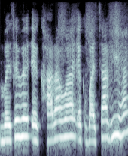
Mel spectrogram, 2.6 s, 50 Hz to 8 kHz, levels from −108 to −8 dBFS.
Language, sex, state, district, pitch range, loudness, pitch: Hindi, female, Bihar, Sitamarhi, 260-325 Hz, -13 LUFS, 300 Hz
